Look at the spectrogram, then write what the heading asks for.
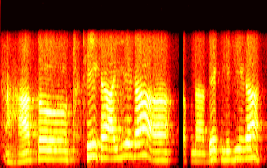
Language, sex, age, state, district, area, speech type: Hindi, male, 30-45, Uttar Pradesh, Ghazipur, rural, conversation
